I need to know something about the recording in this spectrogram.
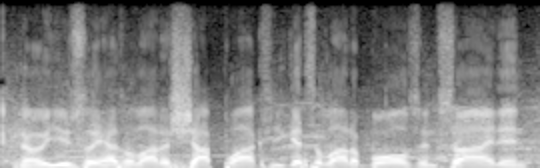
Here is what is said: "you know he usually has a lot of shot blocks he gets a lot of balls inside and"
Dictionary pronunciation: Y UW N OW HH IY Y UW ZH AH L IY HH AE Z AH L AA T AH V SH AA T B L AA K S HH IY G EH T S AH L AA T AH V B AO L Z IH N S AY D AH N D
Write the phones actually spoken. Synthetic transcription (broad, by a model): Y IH N OW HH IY Y UW ZH L IY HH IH Z AH L AA T AH V SH AA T B L AA K S HH IY G EH T S AH L AA T AH V B AO L Z IH N S AY D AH N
